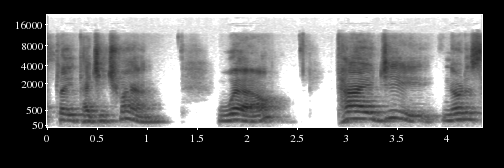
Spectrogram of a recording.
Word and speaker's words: taiji: word play let's play tai chi tran well tai ji notice how it's spelled t-a-i-j-i that does not refer to energy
